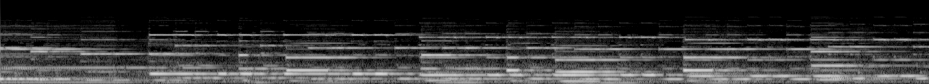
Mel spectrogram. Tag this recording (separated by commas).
Organ, Hammond organ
